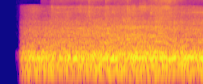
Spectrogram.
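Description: Inside a London bus: the engine running with a steady low hum and drone under a general rumble of the cabin.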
